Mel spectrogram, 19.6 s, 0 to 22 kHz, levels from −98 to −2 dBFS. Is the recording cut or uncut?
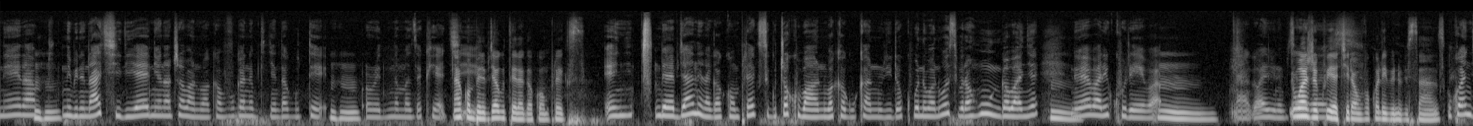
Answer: uncut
